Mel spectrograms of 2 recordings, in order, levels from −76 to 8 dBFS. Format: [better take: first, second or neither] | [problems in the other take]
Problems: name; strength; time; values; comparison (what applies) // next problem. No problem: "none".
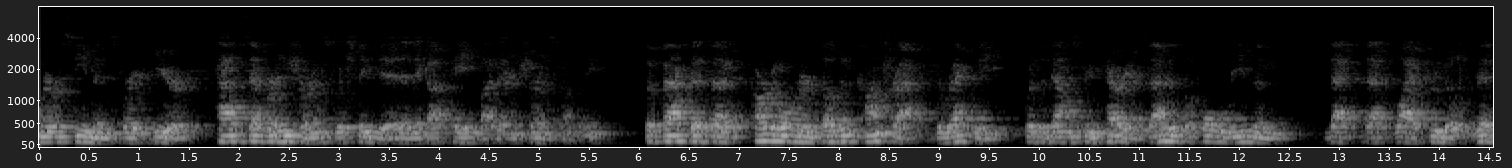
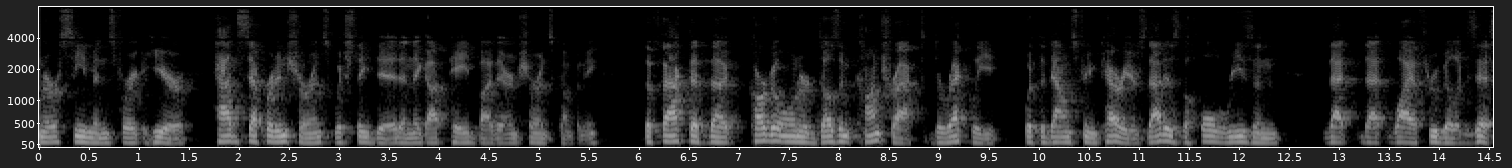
second | room echo; dies away in 2.2 s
